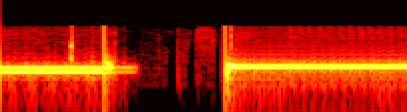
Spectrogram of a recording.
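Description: Telephone tone on a line while a call is transferred: a steady mid-pitched tone is cut by clicks, drops into a short silence, then resumes after another click and continues evenly.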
